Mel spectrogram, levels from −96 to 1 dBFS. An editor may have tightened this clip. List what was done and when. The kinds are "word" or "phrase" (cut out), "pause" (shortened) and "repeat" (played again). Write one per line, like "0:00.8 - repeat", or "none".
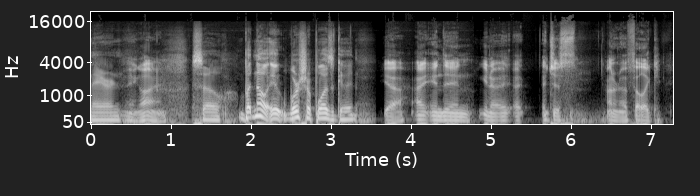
0:03.6 - pause
0:04.8 - pause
